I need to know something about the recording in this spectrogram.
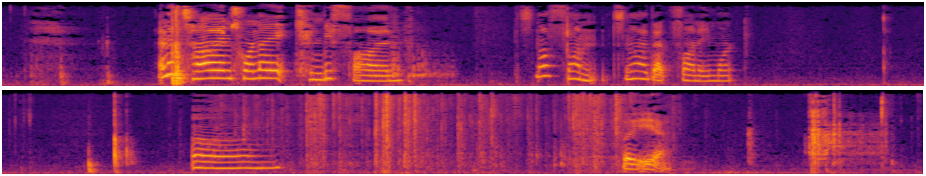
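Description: Plastic toy bricks click and rattle as a hand handles them.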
